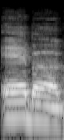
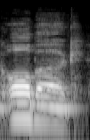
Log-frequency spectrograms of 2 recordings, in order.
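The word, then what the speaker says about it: Åberg: big names there ludvig aberer orberg as they pronounce it again I'm going to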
